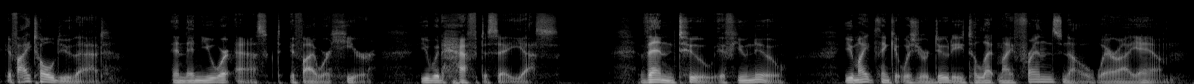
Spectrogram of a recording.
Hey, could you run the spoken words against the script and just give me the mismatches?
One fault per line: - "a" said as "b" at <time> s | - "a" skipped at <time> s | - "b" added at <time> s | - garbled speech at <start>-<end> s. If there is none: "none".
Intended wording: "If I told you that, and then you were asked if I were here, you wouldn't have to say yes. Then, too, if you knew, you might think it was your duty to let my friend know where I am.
- "wouldn't" said as "would" at 4.3 s
- "friend" said as "friends" at 10.1 s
